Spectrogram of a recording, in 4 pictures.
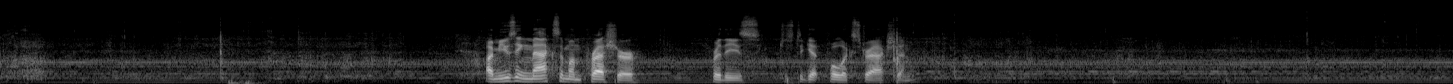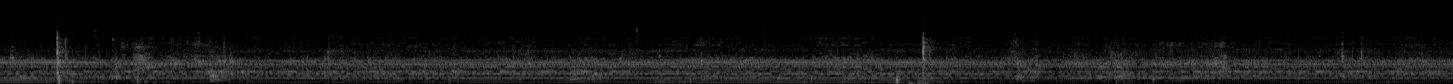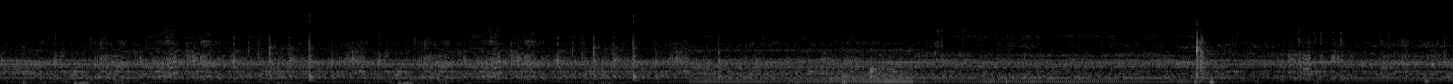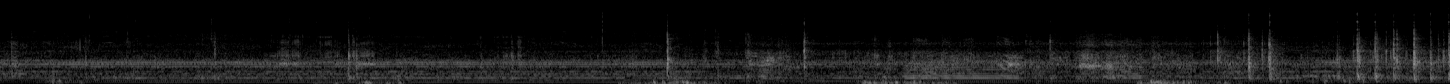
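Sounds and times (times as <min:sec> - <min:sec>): juicer motor humming: 0:00.0 - 0:58.0.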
